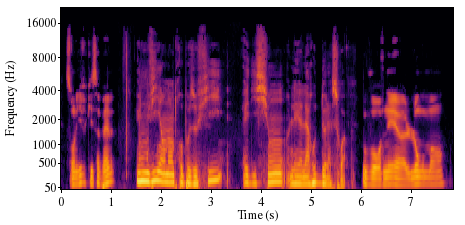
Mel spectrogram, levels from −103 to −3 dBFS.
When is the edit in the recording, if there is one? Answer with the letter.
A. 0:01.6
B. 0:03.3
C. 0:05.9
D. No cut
D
